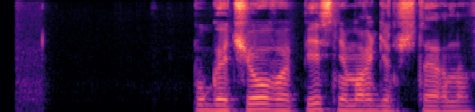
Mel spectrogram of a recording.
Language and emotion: Russian, neutral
